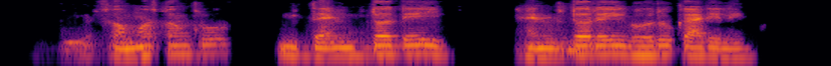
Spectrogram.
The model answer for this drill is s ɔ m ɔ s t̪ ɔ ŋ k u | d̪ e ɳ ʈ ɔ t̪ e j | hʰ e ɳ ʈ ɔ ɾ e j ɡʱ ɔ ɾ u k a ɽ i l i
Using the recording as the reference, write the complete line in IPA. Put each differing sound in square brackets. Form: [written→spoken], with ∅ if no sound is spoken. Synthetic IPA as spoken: s ɔ m ɔ s t̪ ɔ ŋ k u | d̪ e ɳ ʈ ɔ [t̪→d̪] e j | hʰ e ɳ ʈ ɔ ɾ e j ɡʱ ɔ ɾ u k a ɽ i l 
